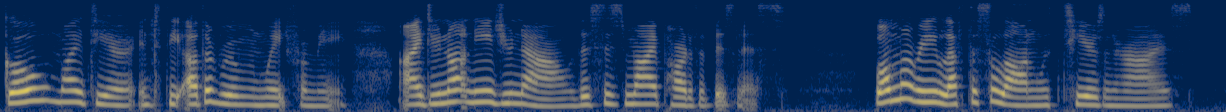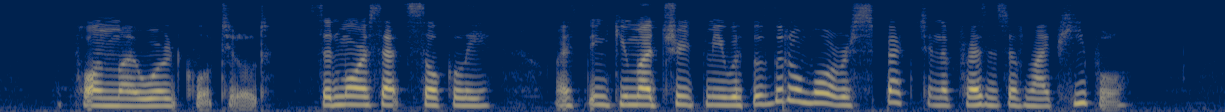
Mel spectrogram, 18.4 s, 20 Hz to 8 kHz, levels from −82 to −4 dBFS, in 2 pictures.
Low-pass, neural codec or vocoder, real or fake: 7.2 kHz; none; real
